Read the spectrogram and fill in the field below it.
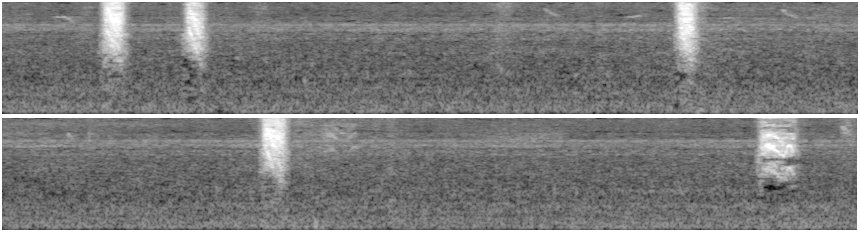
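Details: Five quick, piercing high chirps from a female double-collared seedeater, the first two close together, then single notes every two to three seconds; a call used to excite a male, over a steady thin hum.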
